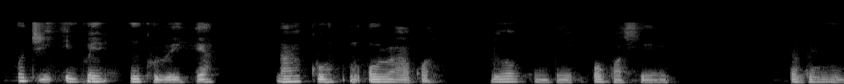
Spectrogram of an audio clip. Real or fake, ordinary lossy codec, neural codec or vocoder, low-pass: fake; AAC, 32 kbps; codec, 16 kHz in and 24 kHz out, 1.1 kbps, FireRedTTS-2 codec; 7.2 kHz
